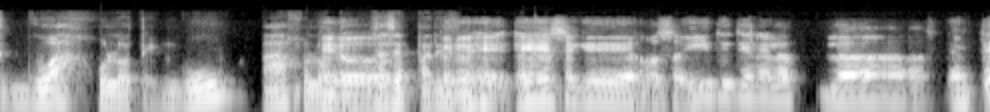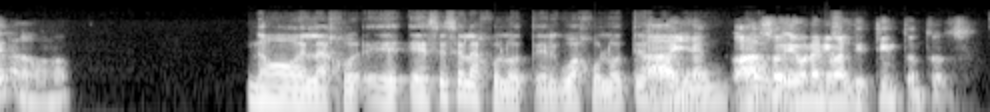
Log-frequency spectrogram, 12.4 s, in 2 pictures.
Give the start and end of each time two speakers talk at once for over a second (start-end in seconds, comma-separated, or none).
1.9-3.5, 10.2-11.7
